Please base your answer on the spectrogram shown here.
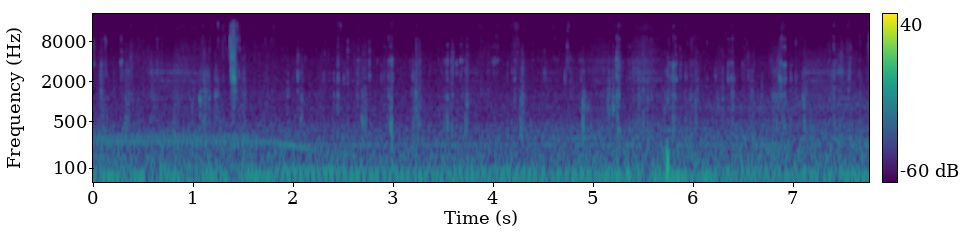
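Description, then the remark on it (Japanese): Wet chewing of a soft 7-Eleven teriyaki chicken and egg sandwich, with steady mouth noises and small crunchy bites repeating throughout, heard alone with no talking. “ちょっと咀嚼音がしますのですみません。”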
